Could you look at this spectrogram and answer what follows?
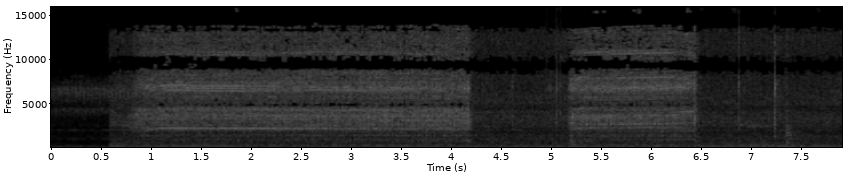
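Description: Power drill running in two runs: one of about three and a half seconds with a steady motor whine, then a short pause and a second, shorter run.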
